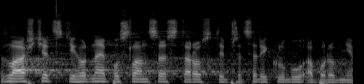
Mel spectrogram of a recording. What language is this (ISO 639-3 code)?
ces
